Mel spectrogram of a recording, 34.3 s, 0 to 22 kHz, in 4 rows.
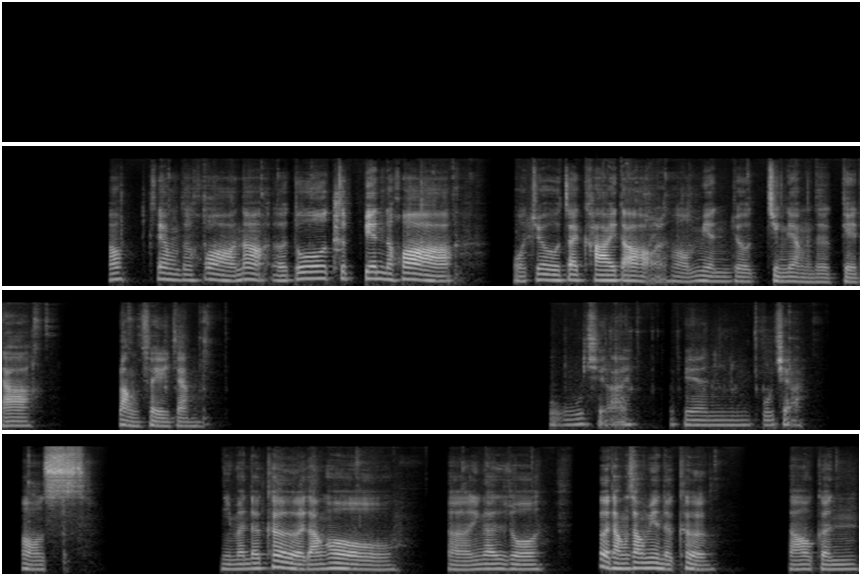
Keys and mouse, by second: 1.1 shift+middle click, 3.6 click, 4.1 click, 8.9 Tab, 9.4 middle click, 10.2 shift+middle click, 10.5 Tab, 11.3 shift+middle click, 12.6 2, 13.2 shift+middle click, 14.8 click, 15.1 shift+middle click, 16.0 click, 18.7 1, 19.1 shift+middle click, 19.5 2, 19.8 click, 20.4 shift+click, 24.6 f, 25.2 shift+middle click, 25.6 Tab, 26.1 shift+middle click, 26.8 Tab, 27.3 shift+middle click, 28.6 1, 29.2 click, 30.3 shift+middle click, 32.9 click, 34.0 click.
